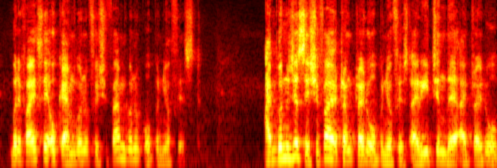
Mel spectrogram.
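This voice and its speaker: A man talks at a very fast pace, his pitch fairly high and his intonation lively. Vocal fry creeps into his voice. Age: 30s. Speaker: counsellor. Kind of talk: webinar Q&A talk. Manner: animated.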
